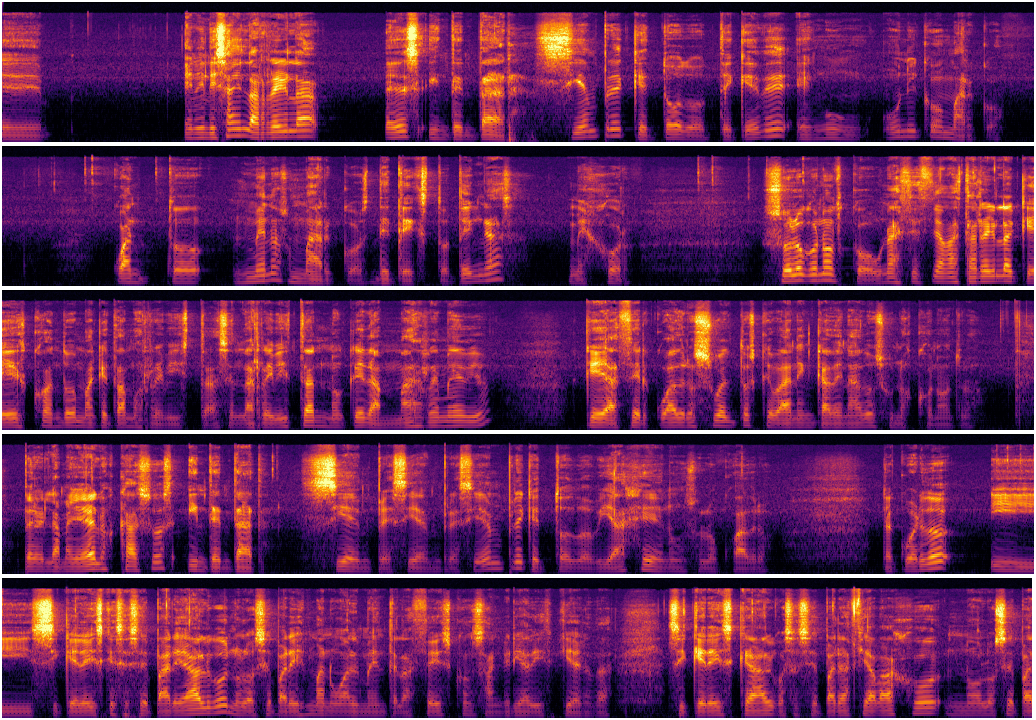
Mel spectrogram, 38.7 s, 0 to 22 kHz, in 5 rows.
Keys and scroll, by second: 4.7 super+z, 13.4 space.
